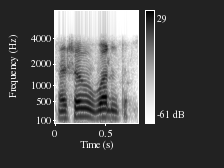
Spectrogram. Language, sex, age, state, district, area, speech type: Odia, male, 18-30, Odisha, Nabarangpur, urban, conversation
